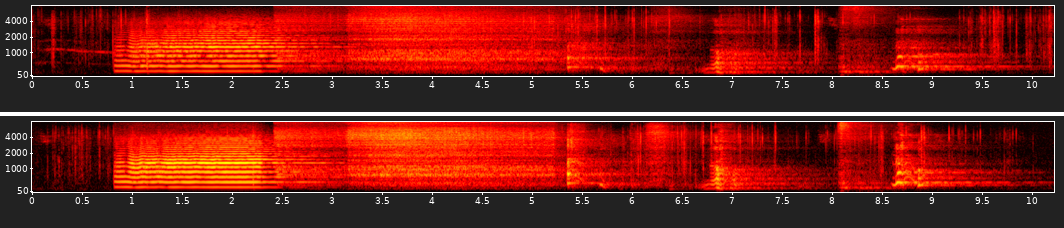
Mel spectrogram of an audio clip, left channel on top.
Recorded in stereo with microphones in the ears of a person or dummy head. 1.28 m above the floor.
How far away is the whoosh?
About 5 m.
